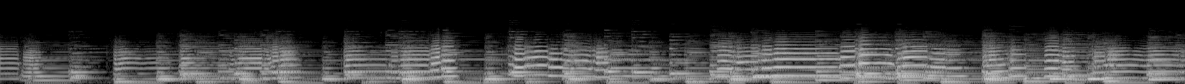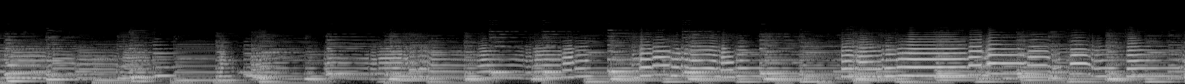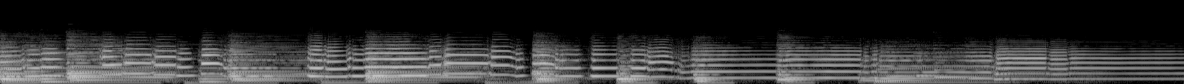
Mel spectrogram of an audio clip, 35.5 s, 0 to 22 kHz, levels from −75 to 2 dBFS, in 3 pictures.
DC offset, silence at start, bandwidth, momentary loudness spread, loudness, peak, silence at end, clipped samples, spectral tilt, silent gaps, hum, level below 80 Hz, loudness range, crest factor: under 0.1%; 0 s; 5.8 kHz; 10 LU; -20 LUFS; -2 dBFS; 0 s; under 0.1%; -9 dB/octave; none; none; -42 dBFS; 7 LU; 18 dB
